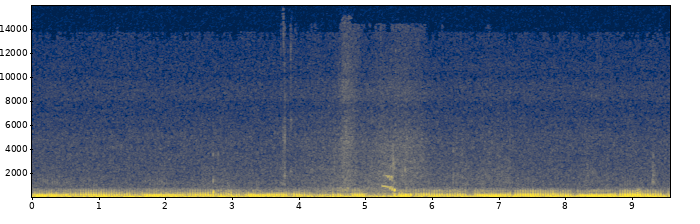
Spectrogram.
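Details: Drowsy kitten purring in a deep, even rumble that rises and falls in rhythmic breath cycles, with one short faint squeak partway through.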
